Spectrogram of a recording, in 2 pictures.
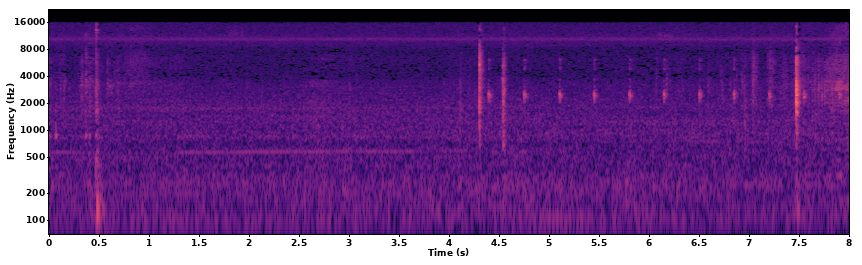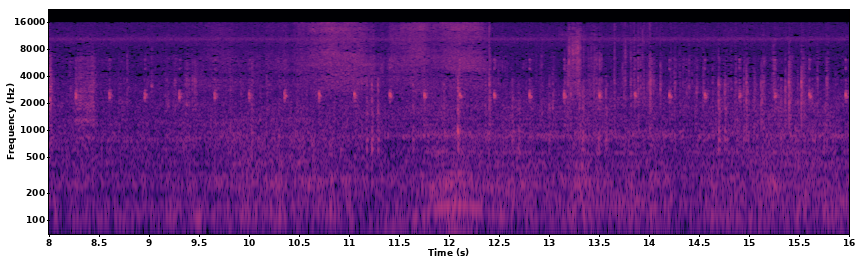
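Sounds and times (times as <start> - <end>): low car cabin rumble: 3.6 - 16.0
turn signal ticking: 4.1 - 16.0.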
